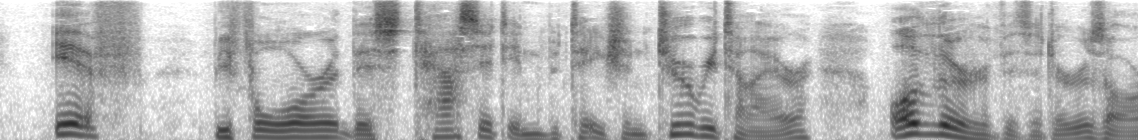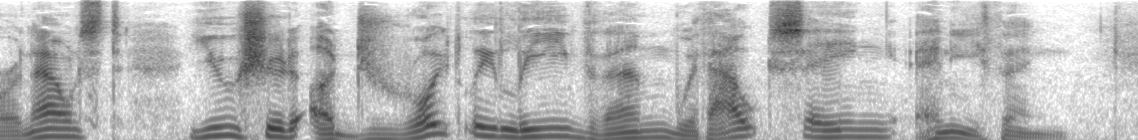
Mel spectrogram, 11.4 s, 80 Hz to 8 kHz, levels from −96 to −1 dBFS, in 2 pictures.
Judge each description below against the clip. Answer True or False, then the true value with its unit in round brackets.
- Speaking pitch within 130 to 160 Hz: True (140 Hz)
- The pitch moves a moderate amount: False (7.1 semitones)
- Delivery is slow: True (100 wpm)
